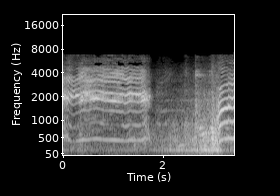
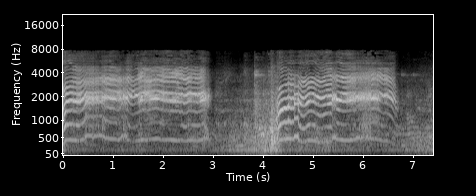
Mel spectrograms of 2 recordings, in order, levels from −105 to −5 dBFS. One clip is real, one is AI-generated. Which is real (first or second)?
first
